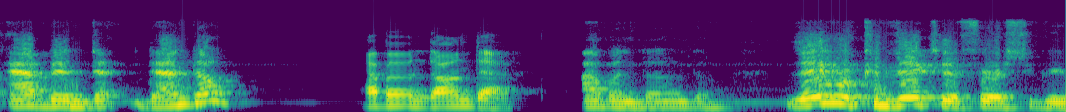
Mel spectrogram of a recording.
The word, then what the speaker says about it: Abbandando: I have here Maione and How is it pronounced? Abbandando? Abbandando.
